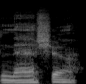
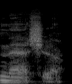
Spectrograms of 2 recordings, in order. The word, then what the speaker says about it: Nacchia: actually like you do it's pronounced Nasha but uh I actually like that but it's pronounced Nasha you can call me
